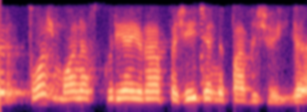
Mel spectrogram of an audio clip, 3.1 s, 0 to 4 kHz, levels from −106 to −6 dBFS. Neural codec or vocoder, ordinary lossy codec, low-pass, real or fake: none; AAC, 32 kbps; 3.6 kHz; real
